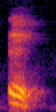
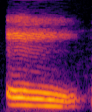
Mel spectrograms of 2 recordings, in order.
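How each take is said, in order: First: "A" said short and clipped, a quick single vowel. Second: "A" held long and stretched, louder than the short one. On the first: Teacher contrasting short vowel for pupils, short "A". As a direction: say "A" short, cut off fast. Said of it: "You only pro-, should pronounce A". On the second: Teacher contrasting long vowel for pupils, long "A". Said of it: "If it is long". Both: Shown as a demonstration.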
